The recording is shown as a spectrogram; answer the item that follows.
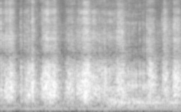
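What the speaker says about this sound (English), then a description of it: "So now I'm going to try cutting out this canopy-like here," Scissors snipping through paper while a canopy-like collage shape is cut out, giving a steady run of short rasping cuts, close and fairly quiet, with no voices.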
